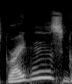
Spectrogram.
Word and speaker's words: Greitens: Missouri Governor Eric, how do you pronounce this? Greitens? G-R-E-I-T-E-N-S. Greitens, I guess? – Greitens?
